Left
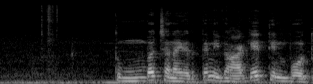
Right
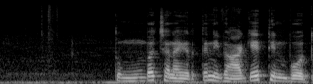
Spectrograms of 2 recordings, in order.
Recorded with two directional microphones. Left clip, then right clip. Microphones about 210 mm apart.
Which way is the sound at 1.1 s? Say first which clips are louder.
Even; 30° right (ahead or behind).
